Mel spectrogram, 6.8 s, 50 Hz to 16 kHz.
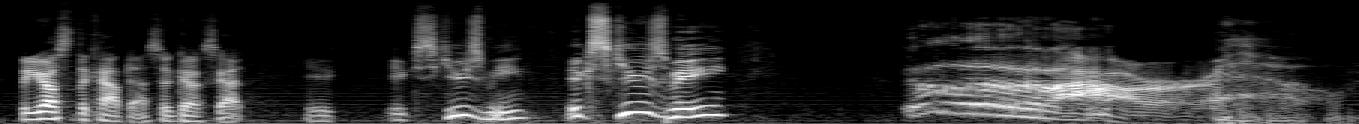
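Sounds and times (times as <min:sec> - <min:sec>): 
speech: 0:00.1 - 0:03.8, 0:04.5 - 0:06.4
person imitating a lion waking up with a drowsy growl: 0:04.5 - 0:06.7.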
